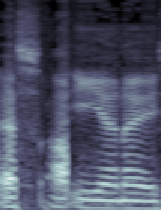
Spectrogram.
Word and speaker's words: Siena: That's spelled S-I-E-N-A, Siena.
